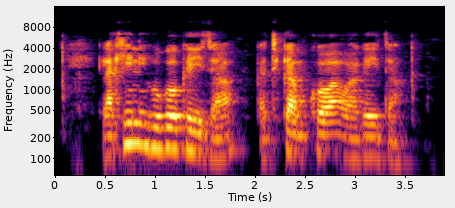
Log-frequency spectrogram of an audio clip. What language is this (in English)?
Swahili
